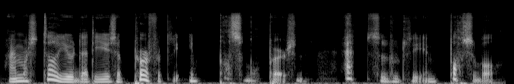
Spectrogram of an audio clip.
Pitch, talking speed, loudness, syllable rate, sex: 140 Hz, 140 wpm, -22 LUFS, 5.9 syllables/s, male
